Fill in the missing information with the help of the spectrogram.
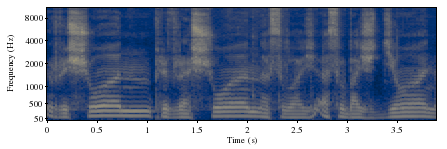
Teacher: all of these short form PPPs from yonly forms are end stressed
